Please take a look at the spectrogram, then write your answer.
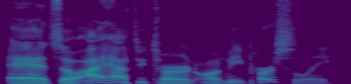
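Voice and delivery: ordinary talk, nothing marked

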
